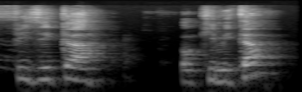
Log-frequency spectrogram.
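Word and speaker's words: Física o Química: vers les années 2010, c'est donc Physica o Química, c'est ça se prononce comme ça, hein.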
